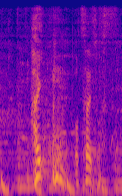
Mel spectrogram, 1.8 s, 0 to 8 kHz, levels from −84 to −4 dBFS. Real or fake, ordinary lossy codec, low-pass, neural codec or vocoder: fake; none; 7.2 kHz; autoencoder, 48 kHz, 128 numbers a frame, DAC-VAE, trained on Japanese speech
